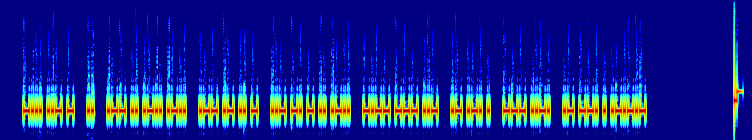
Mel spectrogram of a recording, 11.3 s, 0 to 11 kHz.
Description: Morse code, heard as a keyed tone, about 37 wpm, 700 Hz. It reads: BUT I WILL WAIT UNTIL YOU ARE OF AGE.
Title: Sentences from Top 1000 Words - Review Part 3 - 40wpm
